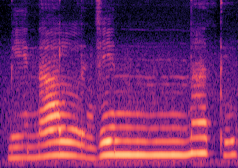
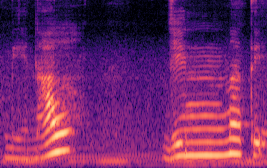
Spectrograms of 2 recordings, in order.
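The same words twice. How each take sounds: First: The lam flows on clearly with no break. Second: There is a brief stop right after the lam. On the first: The speaker calls it right. "Cara bacanya adalah minal jinnati" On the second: The speaker calls it wrong. "jangan diberi saktah minal jinnati. Nah, itu yang keliru"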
